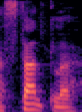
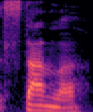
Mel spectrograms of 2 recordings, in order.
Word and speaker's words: Stantler: Stantler. I used to call it Stanler because I didn't see the other T.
